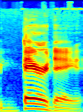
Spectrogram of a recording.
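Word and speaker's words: Verde: this comes to us from Maggie pile Camp ver day Arizona although I believe the correct pronunciation would be be day as if it were a b wouldn't it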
